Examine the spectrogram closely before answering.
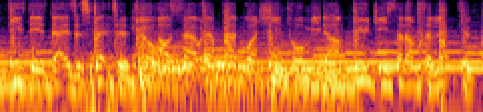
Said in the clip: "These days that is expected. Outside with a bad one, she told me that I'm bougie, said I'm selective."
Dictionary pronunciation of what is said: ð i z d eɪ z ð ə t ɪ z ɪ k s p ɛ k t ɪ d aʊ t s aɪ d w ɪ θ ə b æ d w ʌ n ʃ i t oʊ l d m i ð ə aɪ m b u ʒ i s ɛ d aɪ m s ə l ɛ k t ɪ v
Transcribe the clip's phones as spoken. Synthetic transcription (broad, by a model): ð i z d eɪ z ð ə t ɪ z ɪ k s p ɛ k t ɪ d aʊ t s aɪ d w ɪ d ə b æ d w ʌ n ʃ i t oʊ l d m i ð ə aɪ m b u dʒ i s ɛ d aɪ m s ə l ɛ k t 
